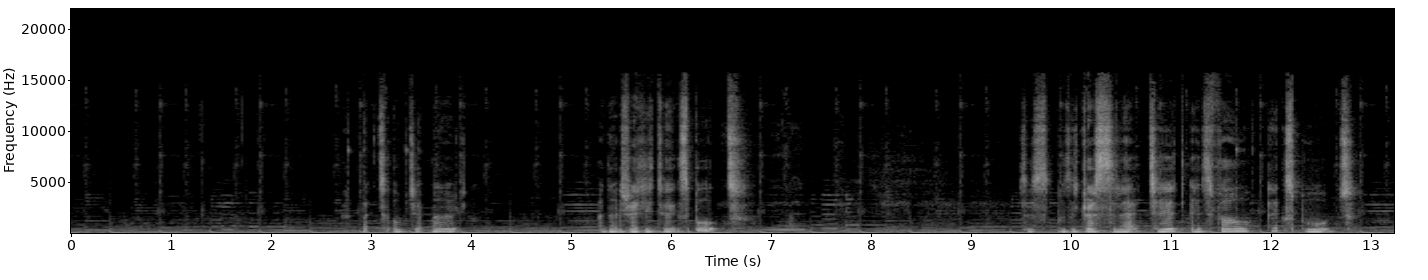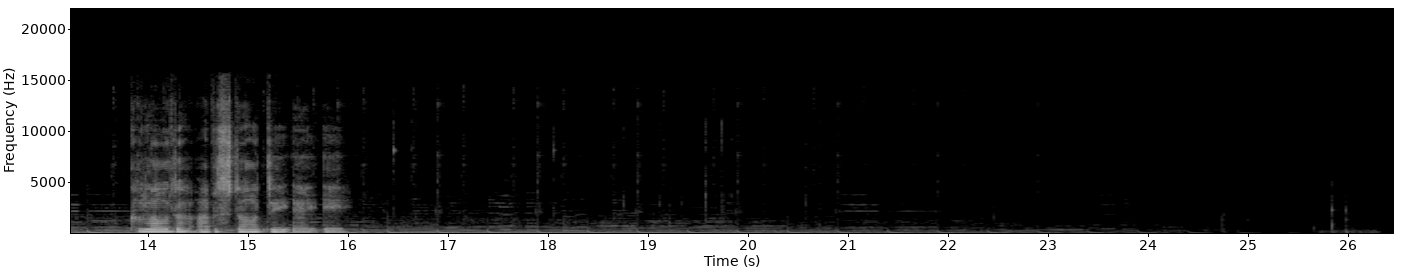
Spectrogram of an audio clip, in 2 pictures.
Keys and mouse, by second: 0.9 Tab, 2.8-3.5 drag, 4.6-7.1 middle drag, 11.7-16.7 drag.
